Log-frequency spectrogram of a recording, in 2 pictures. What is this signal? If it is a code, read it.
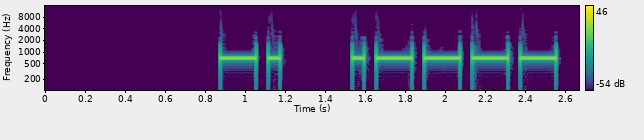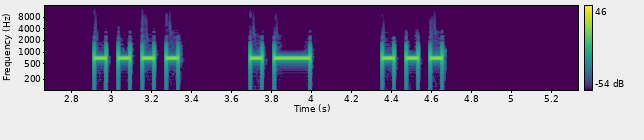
Morse code, heard as a keyed tone, about 20 wpm, spaced as for 14 wpm, 700 Hz. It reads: N1HAS
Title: 069 Lesson 12g - Letter d - Call Signs 20wpm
